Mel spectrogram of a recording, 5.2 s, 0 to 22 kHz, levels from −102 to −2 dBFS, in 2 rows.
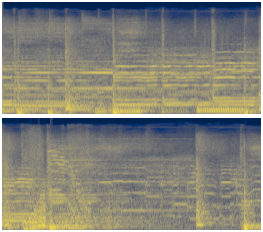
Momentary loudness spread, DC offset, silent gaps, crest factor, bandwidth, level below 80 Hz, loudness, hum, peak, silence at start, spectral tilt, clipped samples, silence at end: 12 LU; under 0.1%; none; 16 dB; 17 kHz; -28 dBFS; -18 LUFS; none; 0 dBFS; 0 s; -5 dB/octave; under 0.1%; 0 s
